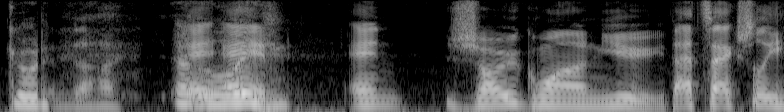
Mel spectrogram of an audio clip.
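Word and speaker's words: Zhou Guanyu: And Zhou Guan Yu. That's actually how you're supposed to pronounce his Oh, name.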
